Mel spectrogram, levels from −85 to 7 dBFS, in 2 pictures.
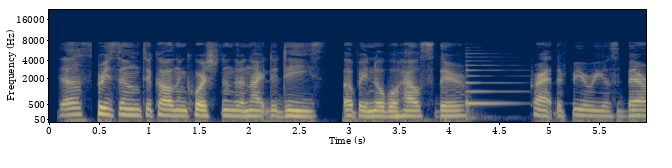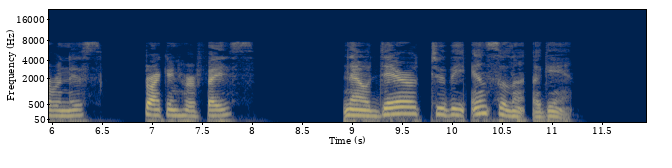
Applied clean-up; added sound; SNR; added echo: neural mask model RNNoise.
